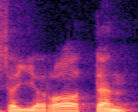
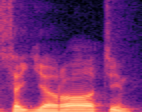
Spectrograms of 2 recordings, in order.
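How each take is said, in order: First: The word ends with an 'an' sound. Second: The word ends with an 'in' sound. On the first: The speaker calls it wrong. "не «сейяротен»" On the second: The speaker calls it right. "а именно «сейяротин»"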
